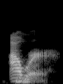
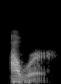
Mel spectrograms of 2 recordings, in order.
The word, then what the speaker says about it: hour: Remember, some words that begins with the letter H starts with a vowel sound because the letter H is silent. For example, in the word hour, so it starts with a vowel sound, hour.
